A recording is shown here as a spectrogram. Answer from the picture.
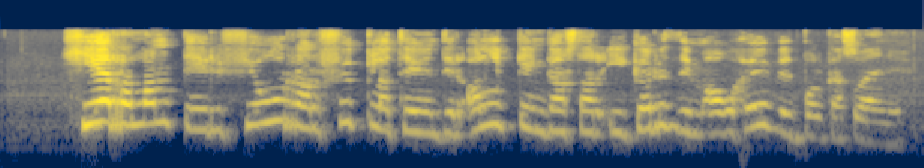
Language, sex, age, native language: Icelandic, male, 18-19, Icelandic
